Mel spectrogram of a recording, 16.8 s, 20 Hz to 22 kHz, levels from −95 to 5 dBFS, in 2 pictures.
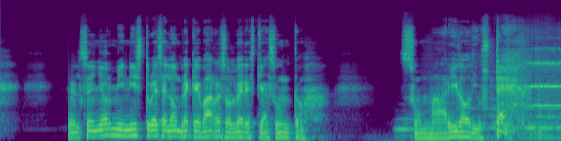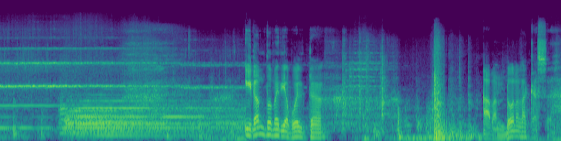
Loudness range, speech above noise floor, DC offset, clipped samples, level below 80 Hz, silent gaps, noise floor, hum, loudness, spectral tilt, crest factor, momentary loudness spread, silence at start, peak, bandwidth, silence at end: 5 LU; 45 dB; under 0.1%; under 0.1%; -42 dBFS; none; -65 dBFS; none; -20 LUFS; -4.5 dB/octave; 20 dB; 10 LU; 0 s; 0 dBFS; 14 kHz; 0 s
